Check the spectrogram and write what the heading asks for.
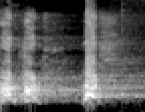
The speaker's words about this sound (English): The conversation is abruptly broken by a large dog bark heard from outside.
